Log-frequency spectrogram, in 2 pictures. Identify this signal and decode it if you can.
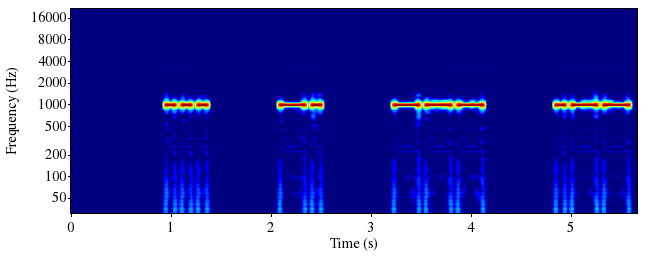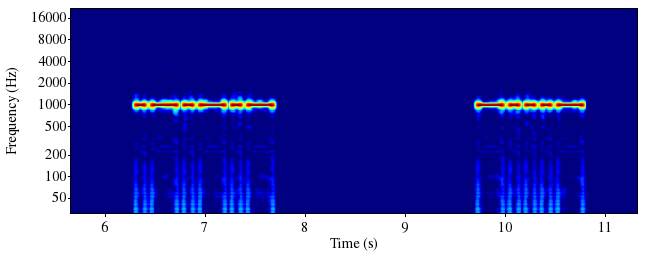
Morse code, heard as a keyed tone, about 15 wpm, spaced as for 8 wpm, 1000 Hz. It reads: SNOW. <BT>
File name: qotdfiles / 8wpm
